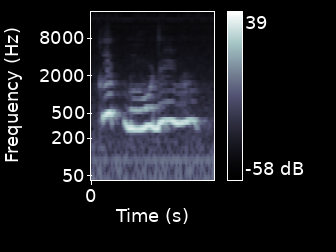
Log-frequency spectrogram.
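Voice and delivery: perky critter calling good morning; cheery rabbit greeting. A narrator's reading. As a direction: squeak out a big friendly hello. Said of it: "he greeted the tar baby".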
